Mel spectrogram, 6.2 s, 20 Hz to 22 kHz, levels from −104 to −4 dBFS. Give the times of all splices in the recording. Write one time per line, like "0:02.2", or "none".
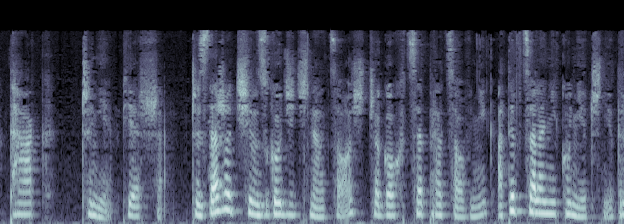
0:01.2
